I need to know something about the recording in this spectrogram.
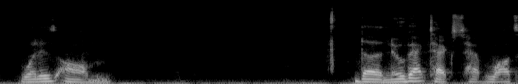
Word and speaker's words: Om: What is Om? Right back there behind me. A-U-M, phonetically. What is Om?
